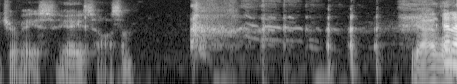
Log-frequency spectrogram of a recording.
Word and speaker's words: Gervais: Ricky Gervais is my favorite. He's hilarious. Yeah, I said Yeah, I pronounced his last name wrong. Yeah, Ricky Gervais.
